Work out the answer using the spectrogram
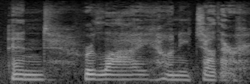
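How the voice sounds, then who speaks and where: A woman's voice: low voice, level tone, normal speed, a little hiss or hum, natural voice. Actress as earnest, determined young scout woman. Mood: resolved. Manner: plain-spoken, earnest. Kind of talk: fantasy video game voice acting.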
